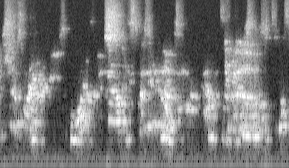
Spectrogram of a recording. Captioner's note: people chattering indistinctly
